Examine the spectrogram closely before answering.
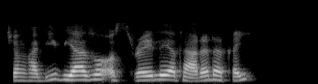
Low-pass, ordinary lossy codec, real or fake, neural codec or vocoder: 7.2 kHz; Opus, 24 kbps; fake; codec, 24 kHz, 0.9 kbps, DualCodec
